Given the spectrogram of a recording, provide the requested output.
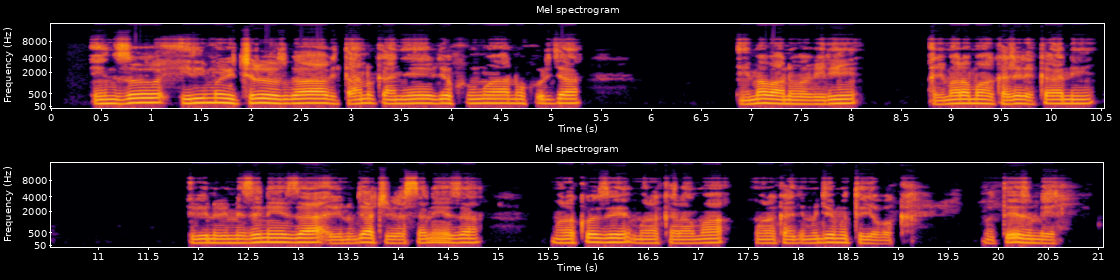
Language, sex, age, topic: Kinyarwanda, male, 25-35, finance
